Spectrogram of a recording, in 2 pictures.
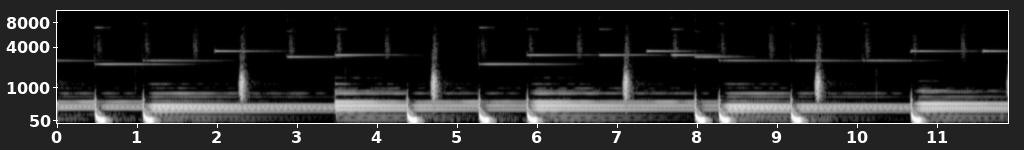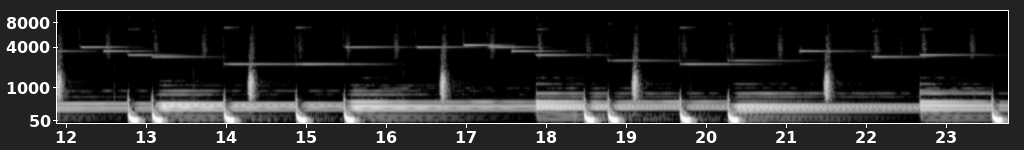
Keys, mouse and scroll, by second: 0.6 shift+click, 1.0-3.5 drag, 3.5 F2, 3.9-5.9 drag, 8.6 F2, 9.2-15.0 drag, 15.0 space, 15.7 F2, 16.0-17.4 drag, 17.4 space, 18.2-23.0 drag, 23.0 space, 23.6 scroll down 1.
